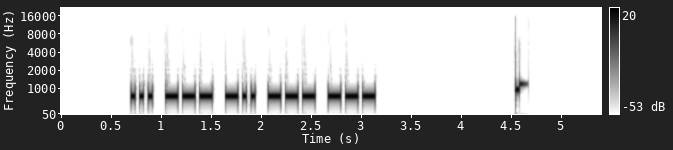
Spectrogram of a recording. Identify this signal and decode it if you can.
Morse code, heard as a keyed tone, about 28 wpm, 700 Hz. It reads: SODOO
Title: Code Groups - 5 Letters - 28wpm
